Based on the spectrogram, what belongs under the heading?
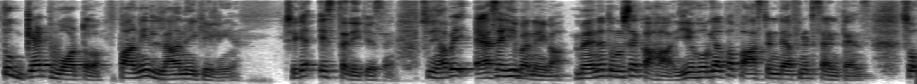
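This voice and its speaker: A man teaching English grammar, explaining step by step and repeating example sentences slowly. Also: on the high side, darkish tone. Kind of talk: bilingual grammar lesson.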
